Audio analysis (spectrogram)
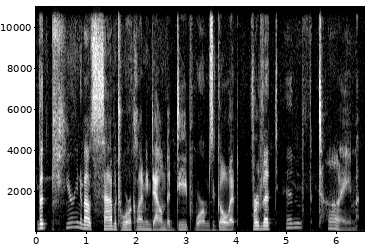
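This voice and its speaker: A male audiobook narrator delivers epic fantasy prose in a theatrical style. His mid-pitched voice swings widely in pitch, and he takes his time, with measured, deliberate phrasing. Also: sing-song, no room sound. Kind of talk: dramatic scripted fantasy narration.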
